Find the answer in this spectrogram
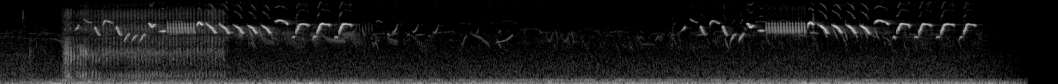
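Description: Two bursts of wren song: loud, fast, high-pitched phrases packed with repeated notes and a rapid trilled rattle, each lasting about two seconds, with a quiet gap between.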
